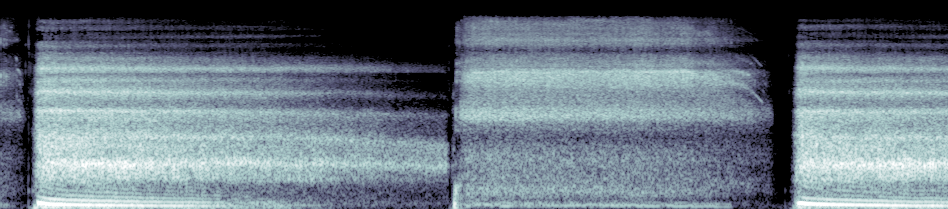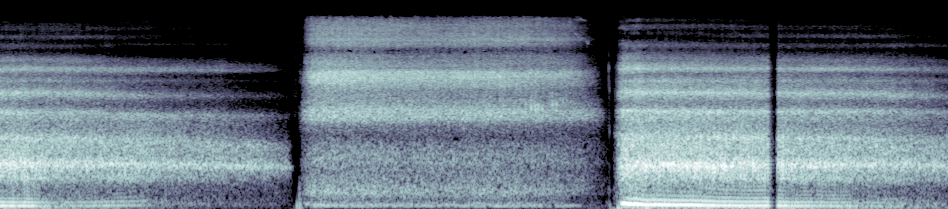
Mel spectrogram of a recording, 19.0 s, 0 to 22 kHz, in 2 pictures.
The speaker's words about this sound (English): Okay, so 6 times together, no pause, inhale nose, belly fills like a balloon, exhale mouth, belly to spine. Here's breath number 1, all the way to 6 together.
